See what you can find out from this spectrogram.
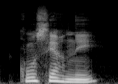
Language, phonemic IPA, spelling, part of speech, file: French, /kɔ̃.sɛʁ.ne/, concerner, verb, Fr-concerner.ogg
- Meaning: to concern (be concerned with, be associated with)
